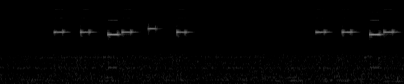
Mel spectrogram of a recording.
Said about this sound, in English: That is a Power Ranger ringtone. You see the difference? Kim Possible goes did it. Power Ranger goes did it.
